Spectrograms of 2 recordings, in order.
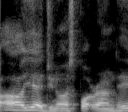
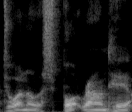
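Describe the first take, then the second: First: Said in the usual way. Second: Lower, softer echo, as if it's an absurd question; mock incredulous. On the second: Camper echoing the speaker's question, mock incredulous. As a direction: toss the question back, amused.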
